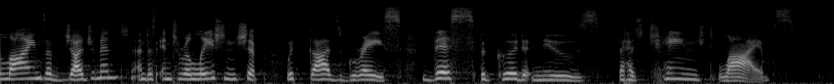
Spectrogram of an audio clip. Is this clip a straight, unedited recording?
no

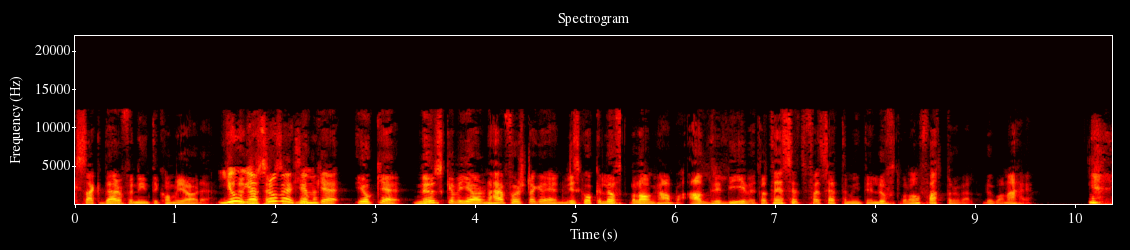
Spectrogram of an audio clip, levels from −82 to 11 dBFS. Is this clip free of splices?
yes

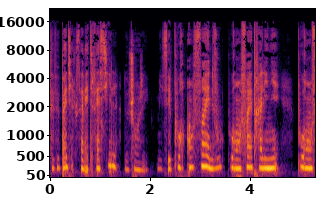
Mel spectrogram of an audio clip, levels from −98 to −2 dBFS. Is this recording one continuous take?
no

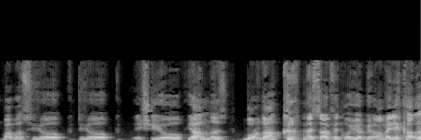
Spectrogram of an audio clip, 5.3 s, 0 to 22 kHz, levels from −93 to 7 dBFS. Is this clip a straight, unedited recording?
no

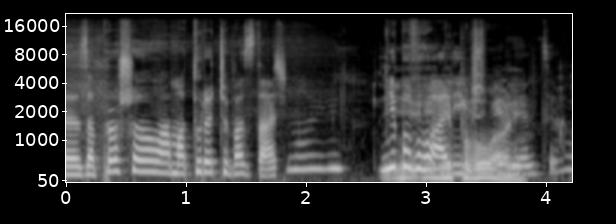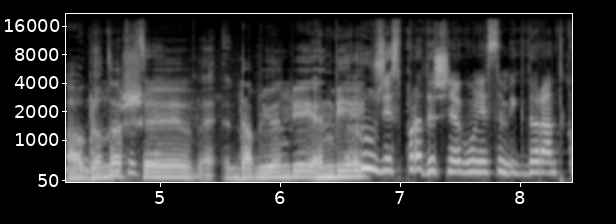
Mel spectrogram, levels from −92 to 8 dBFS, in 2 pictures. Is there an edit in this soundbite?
no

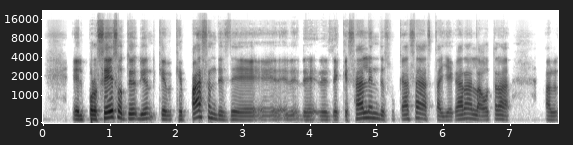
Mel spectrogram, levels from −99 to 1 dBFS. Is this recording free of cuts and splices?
yes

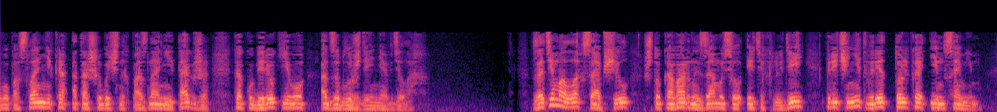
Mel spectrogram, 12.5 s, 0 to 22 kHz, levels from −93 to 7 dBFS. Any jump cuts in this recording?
no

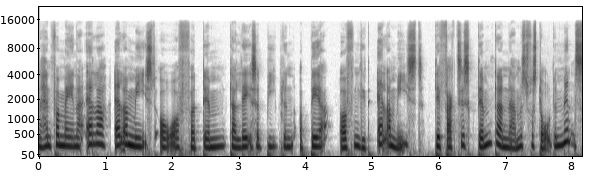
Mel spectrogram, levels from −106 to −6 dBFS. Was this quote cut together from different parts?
yes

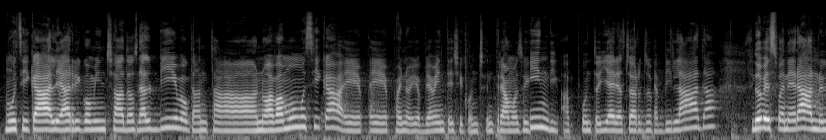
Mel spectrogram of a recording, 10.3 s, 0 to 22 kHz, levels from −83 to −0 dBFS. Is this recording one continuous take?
no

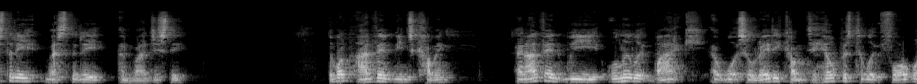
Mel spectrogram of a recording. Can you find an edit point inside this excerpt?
no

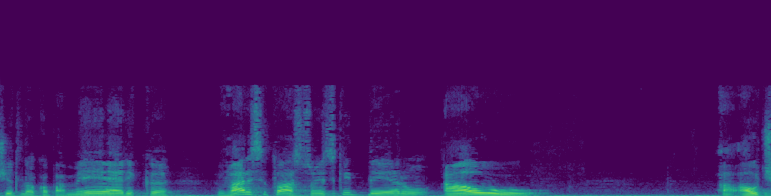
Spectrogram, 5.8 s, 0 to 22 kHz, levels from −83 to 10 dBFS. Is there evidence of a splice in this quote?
no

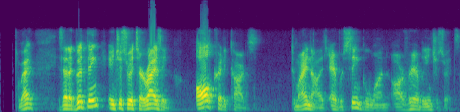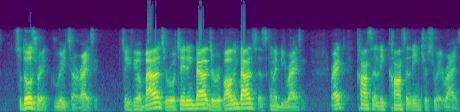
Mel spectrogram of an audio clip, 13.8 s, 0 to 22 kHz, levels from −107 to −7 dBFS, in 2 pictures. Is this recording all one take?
yes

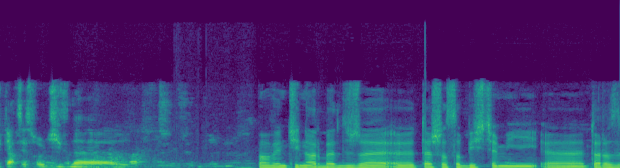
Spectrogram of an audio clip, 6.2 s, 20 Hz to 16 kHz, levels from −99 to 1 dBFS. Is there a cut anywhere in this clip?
no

